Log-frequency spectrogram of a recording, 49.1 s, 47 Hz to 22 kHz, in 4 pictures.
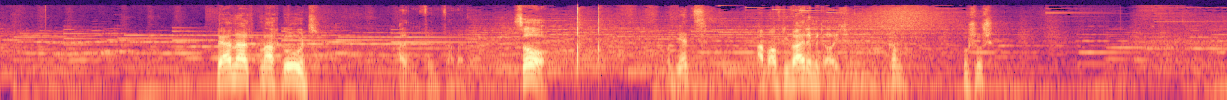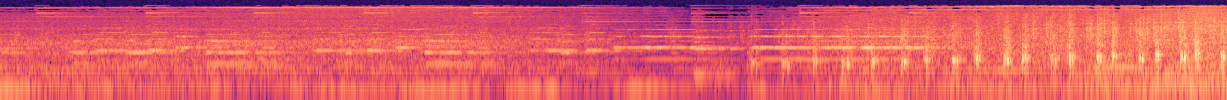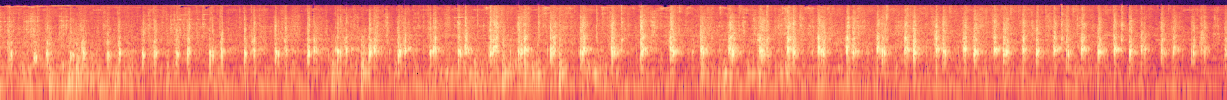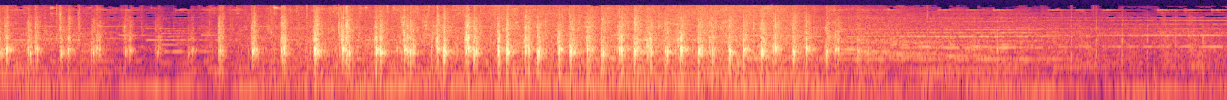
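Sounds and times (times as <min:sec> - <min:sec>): horse hooves trotting on hard surface: 0:19.4 - 0:49.0.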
